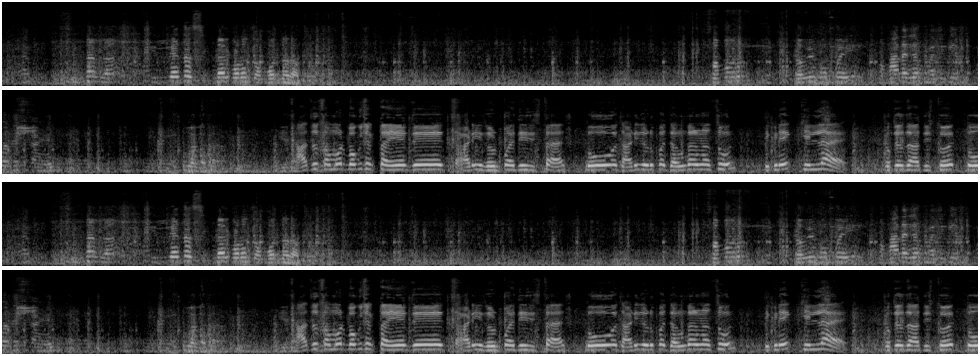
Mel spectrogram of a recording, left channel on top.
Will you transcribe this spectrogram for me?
सिग्नलला किल्ल्याचा सिग्नल म्हणून संबोधलं जातो. समोर नवी मुंबई महानगरपालिकेचं पण एक आहे. हा जो समोर बघू शकता हे जे झाडी झुडपं जे दिसतात तो झाडी झुडपं जंगल नसून तिकडे एक किल्ला आहे. तो जो दिसतोय तो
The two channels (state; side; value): identical; both; correlation 1.00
